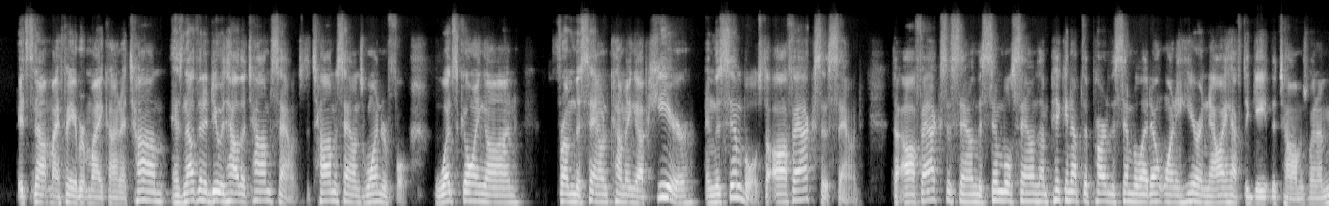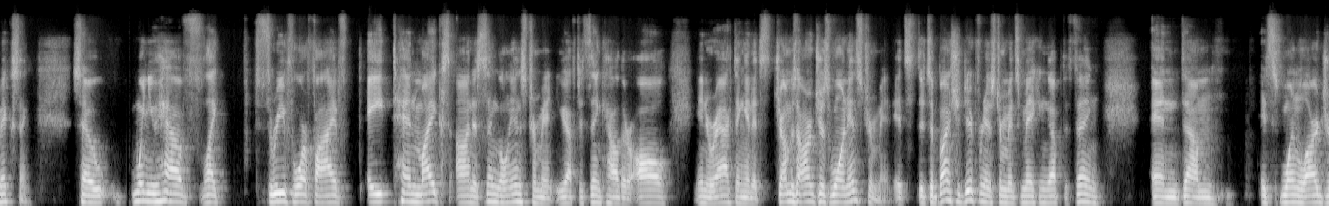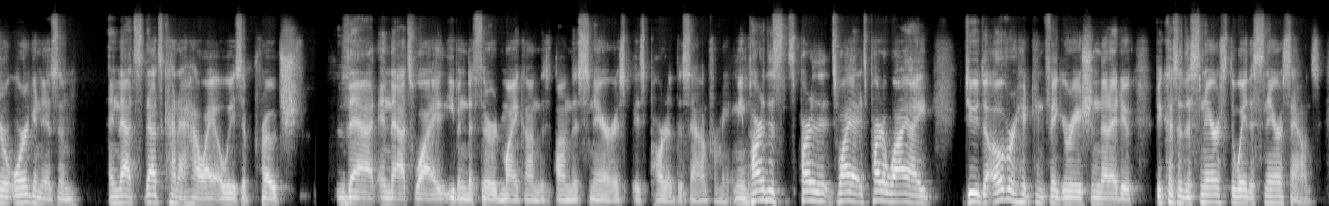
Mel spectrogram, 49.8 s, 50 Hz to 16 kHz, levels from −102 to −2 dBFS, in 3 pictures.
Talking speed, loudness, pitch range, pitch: 215 wpm, -18 LUFS, 110-140 Hz, 125 Hz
